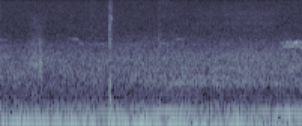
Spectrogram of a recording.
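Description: Jeep Wrangler engine idling with a steady low hum, and a light click just under a second in.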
